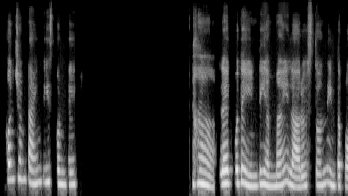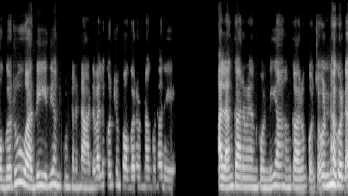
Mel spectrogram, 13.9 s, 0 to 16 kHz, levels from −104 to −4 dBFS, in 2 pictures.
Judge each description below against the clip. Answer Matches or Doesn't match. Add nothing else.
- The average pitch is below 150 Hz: Doesn't match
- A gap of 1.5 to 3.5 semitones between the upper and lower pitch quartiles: Doesn't match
